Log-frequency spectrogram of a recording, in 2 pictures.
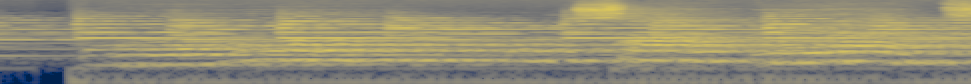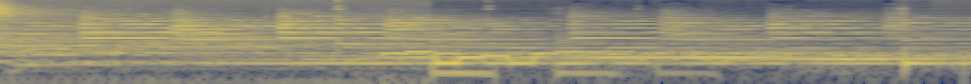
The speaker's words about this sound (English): I've been ringing the bells for over a whole year now.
